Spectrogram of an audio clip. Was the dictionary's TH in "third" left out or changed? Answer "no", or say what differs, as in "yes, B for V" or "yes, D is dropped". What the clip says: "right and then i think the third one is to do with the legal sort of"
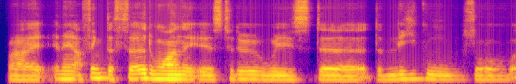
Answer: no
